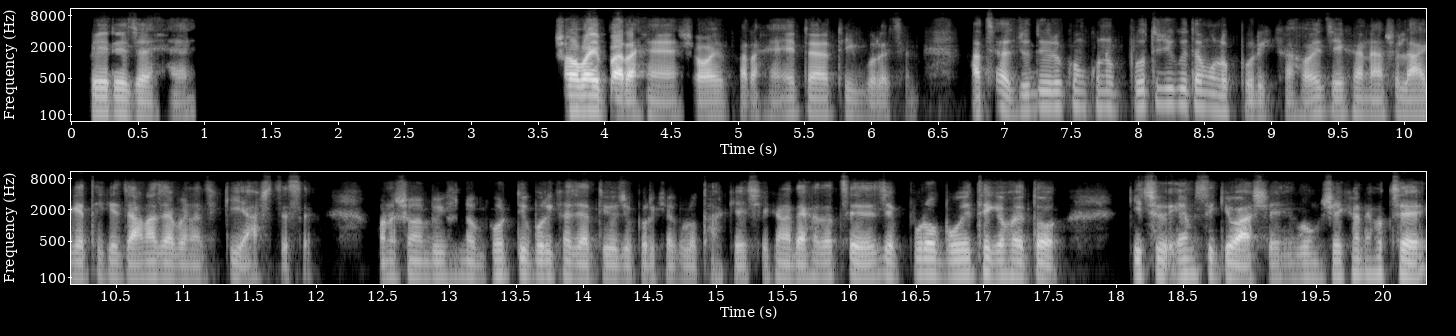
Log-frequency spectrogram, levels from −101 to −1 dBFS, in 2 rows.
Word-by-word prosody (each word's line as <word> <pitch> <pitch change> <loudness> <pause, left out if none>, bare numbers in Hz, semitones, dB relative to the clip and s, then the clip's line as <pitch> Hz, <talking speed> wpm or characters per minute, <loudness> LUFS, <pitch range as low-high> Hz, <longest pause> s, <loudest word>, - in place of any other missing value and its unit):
পেরে 110 -1 +2
যায়, 90 -1 0
হ্যাঁ। 85 0 -9 2.8
সবাই 120 0 +12
পারা, 95 - +12
হ্যাঁ 90 -1 0
সবাই 90 +1 +3 0.2
পারা, - - -2
হ্যাঁ - - -9
এটা 105 0 -2 0.2
ঠিক 100 -2 -11
বলেছেন। - - -10 0.5
আচ্ছা - - -2 0.2
যদি 125 +3 -8
ওইরকম 140 +1 -5
কোন 140 0 -8 0.2
প্রতিযোগিতামূলক 145 -4 -4
পরীক্ষা 90 -1 -8
হয়। - - -1
যেখানে 100 +1 -4
আসলে 100 0 -4
আগে 100 0 0
থেকে 100 -1 -6
জানা 100 +2 +4
যাবে 95 -1 0
না - - -6
যে - - -17
কি - - -8
আসতেছে। - - -9 0.6
অনেক 100 +1 -4
সময় 105 -2 -4
বিভিন্ন 100 +1 -10 0.2
ভর্তি 115 +1 -4
পরীক্ষা 105 0 -2
জাতীয় 90 0 -2
যে 90 - -7
পরীক্ষাগুলো - - -8
থাকে। - - -9
সেখানে 95 +1 -4
দেখা 95 +2 0
যাচ্ছে 100 - -3 0.2
যে, 105 - 0
পুরো 115 0 +2
বই 110 +1 +2
থেকে 105 -4 +2
হয়তো 105 -1 +1 0.7
কিছু - - 0 0.2
এমসিকিউ 115 0 -2
আসে - - -3
এবং 95 +1 -6
সেখানে 115 +3 -4
হচ্ছে 120 - +2
105 Hz, 155 wpm, -27 LUFS, 95-115 Hz, 2.8 s, সবাই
